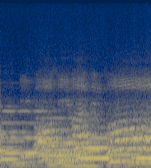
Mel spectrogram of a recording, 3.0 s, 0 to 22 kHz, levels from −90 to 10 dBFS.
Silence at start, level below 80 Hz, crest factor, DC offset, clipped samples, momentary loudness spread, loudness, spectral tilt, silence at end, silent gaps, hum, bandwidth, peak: 0 s; -30 dBFS; 12 dB; under 0.1%; under 0.1%; 5 LU; -16 LUFS; -10 dB/octave; 0 s; none; none; 4.2 kHz; -2 dBFS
